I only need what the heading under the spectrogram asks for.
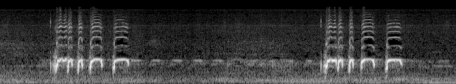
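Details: Local zebra dove, soft in tone, giving two evenly matched phrases of four fast, mellow coos, roughly two and a half seconds apart.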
